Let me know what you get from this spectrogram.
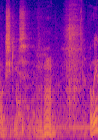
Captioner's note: chuckles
